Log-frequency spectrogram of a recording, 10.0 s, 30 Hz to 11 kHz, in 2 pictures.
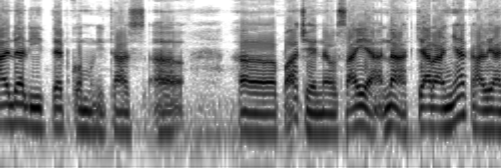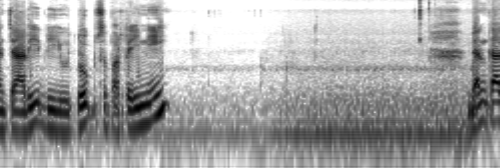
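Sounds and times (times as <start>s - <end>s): low steady rumbling hum: 0.0s - 10.0s.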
